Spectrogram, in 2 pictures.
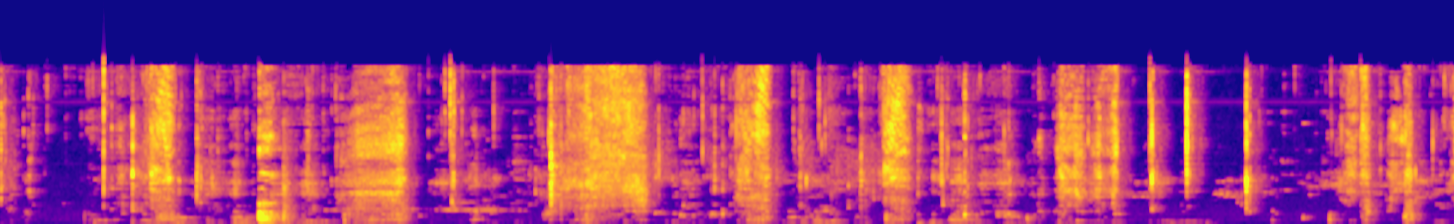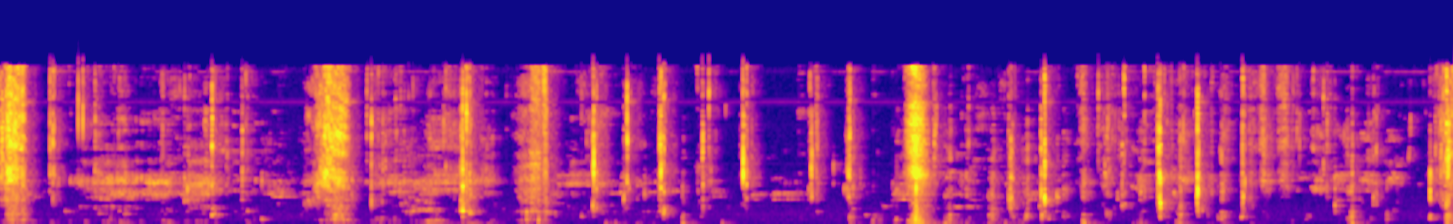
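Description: Close-miked wet chewing and lip-smacking of a person eating a meal by hand, a string of irregular short wet smacks and clicks, with food squishing between the fingers.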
